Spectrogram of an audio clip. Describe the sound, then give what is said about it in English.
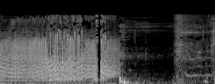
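A loud, buzzy fart sound effect from a Tesla car blares for about a second with a rattling, flappy texture, followed by a brief pause and a shorter sputtering tail. “That's, that's the whole reason I wanted to get a Tesla was to, to, so I could make it fart.”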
